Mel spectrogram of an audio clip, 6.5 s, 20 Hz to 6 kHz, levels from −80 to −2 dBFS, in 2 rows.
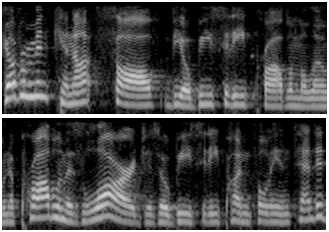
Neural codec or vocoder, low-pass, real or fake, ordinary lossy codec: none; 5.4 kHz; real; Opus, 24 kbps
